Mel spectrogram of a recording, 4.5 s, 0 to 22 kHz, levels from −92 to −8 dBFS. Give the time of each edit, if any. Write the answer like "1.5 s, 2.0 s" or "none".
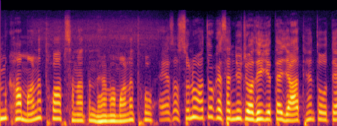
2.4 s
